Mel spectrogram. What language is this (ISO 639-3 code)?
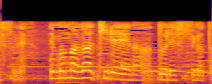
jpn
